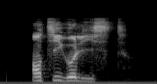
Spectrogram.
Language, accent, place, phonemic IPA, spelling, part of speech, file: French, France, Lyon, /ɑ̃.ti.ɡo.list/, antigaulliste, adjective, LL-Q150 (fra)-antigaulliste.wav
- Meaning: anti-Gaullist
